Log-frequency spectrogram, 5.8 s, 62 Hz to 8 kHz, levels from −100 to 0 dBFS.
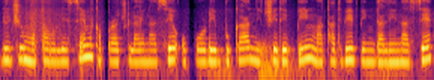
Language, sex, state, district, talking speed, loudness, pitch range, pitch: Nagamese, female, Nagaland, Kohima, 215 wpm, -16 LUFS, 195-215 Hz, 200 Hz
